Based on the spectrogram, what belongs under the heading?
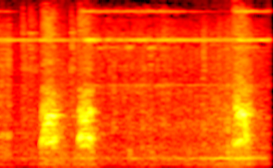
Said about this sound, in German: kannst du deinen Hund nicht an die Leine nehmen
